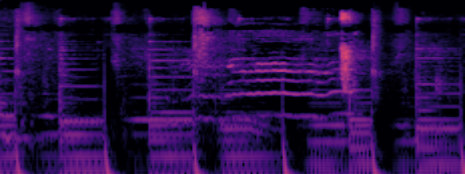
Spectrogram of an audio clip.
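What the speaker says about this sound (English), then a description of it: "So, Mia, I can't with this cat." A house cat meows loudly and repeatedly up close, its drawn-out, wailing calls coming one after another with brief gaps.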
